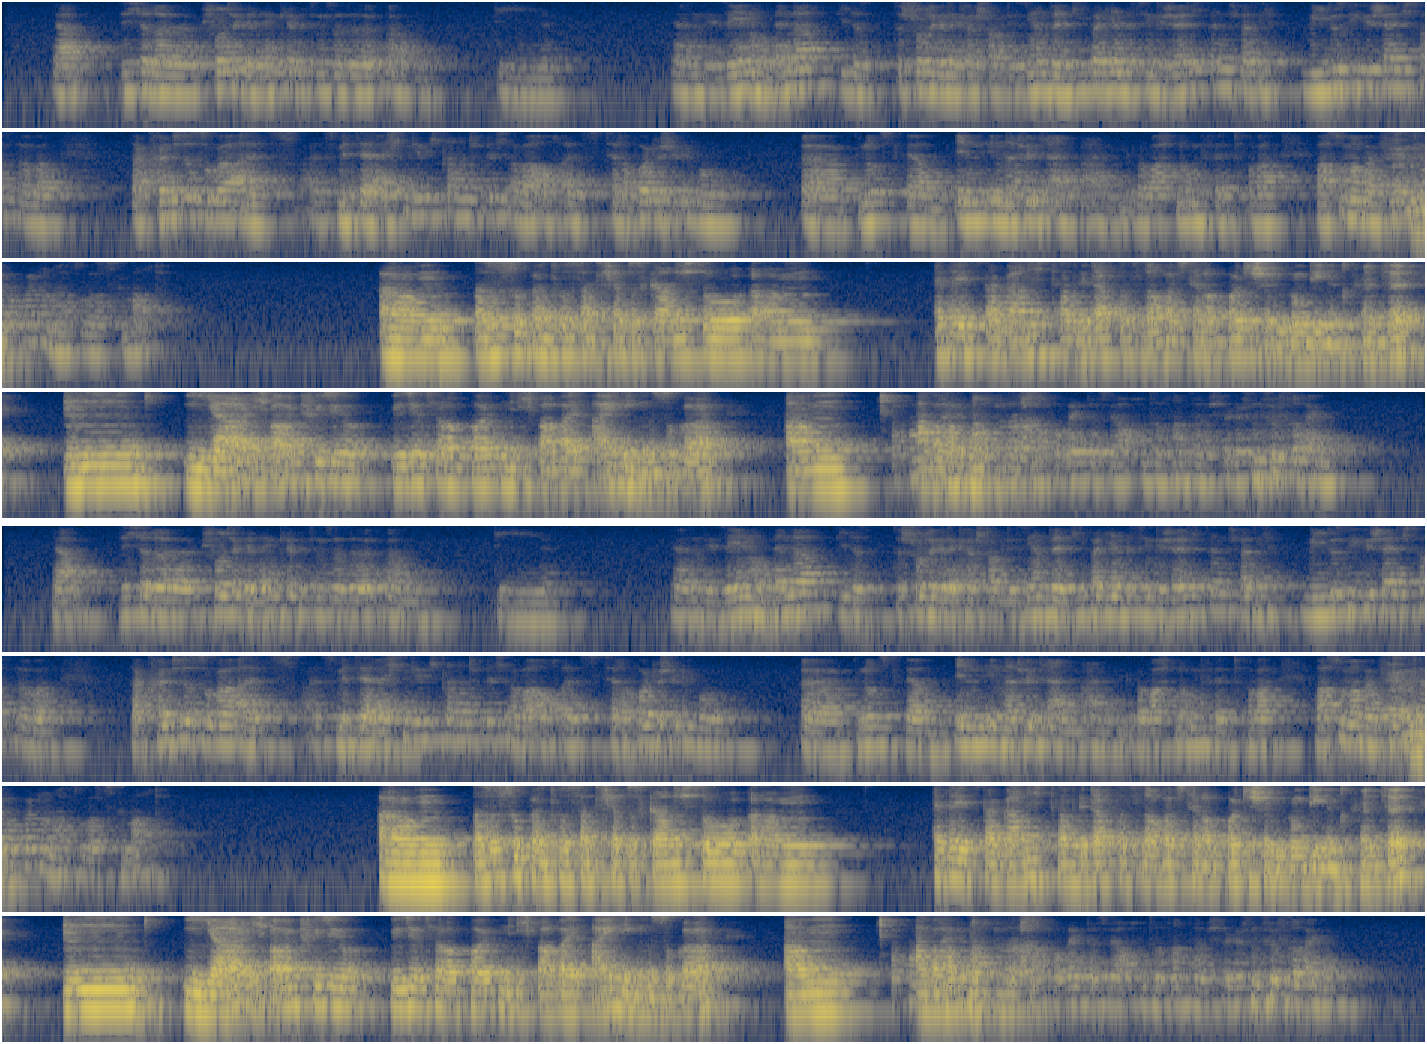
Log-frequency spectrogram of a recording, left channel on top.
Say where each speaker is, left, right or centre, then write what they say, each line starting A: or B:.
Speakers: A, on the right; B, on the right.
A: ja, sichere Schultergelenke beziehungsweise ähm, die, wie heißen sie, Sehnen und Bänder, die das, das Schultergelenk halt stabilisieren, wenn die bei dir ein bisschen geschädigt sind. Ich weiß nicht, wie du sie geschädigt hast, aber da könnte das sogar als, als mit sehr leichtem Gewicht dann natürlich, aber auch als therapeutische Übung äh, genutzt werden, in, in natürlich einem, einem überwachten Umfeld. Aber warst du mal beim Physiotherapeuten
B: Mhm.
A: und hast sowas gemacht?
B: Ähm, das ist super interessant. Ich habe das gar nicht so. Ähm, Hätte jetzt da gar nicht dran gedacht, dass es auch als therapeutische Übung dienen könnte. Mm, ja, ich war beim Physio Physiotherapeuten, ich war bei einigen sogar, ähm,
A: Was hast
B: aber
A: du denn
B: habe
A: gemacht?
B: noch nie.
A: Vielleicht mal vorweg, das wäre auch interessant, das habe ich vergessen <laughs> zu fragen.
